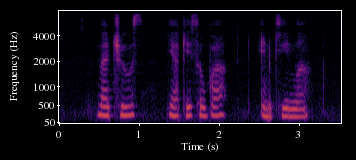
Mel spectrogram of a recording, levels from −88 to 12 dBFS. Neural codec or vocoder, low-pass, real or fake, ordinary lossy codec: codec, 16 kHz, 1 kbps, FunCodec, trained on LibriTTS, 50 frames a second; 7.2 kHz; fake; none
